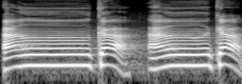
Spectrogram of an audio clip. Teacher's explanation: Nun sukun ataupun tanwin kalau bertemu dengan huruf kaf dia dibaca ikhfa.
